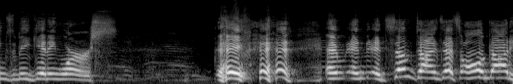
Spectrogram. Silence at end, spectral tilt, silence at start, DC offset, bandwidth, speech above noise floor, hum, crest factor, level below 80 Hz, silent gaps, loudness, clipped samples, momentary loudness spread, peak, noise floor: 0 s; -4.5 dB/octave; 0 s; under 0.1%; 11 kHz; 34 dB; none; 16 dB; -60 dBFS; none; -15 LUFS; under 0.1%; 14 LU; 0 dBFS; -48 dBFS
